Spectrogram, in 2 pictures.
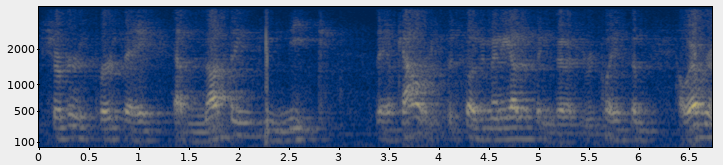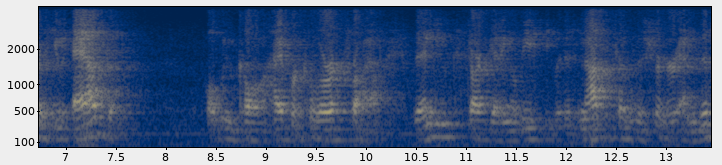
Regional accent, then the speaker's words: Boston, Massachusetts, United States; I come from Boston, Massachusetts, where it has been snowing for 4 days.

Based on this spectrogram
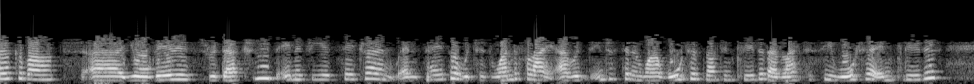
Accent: Nelson Mandela Bay, Eastern Cape, South Africa; as you probably know by now, I'm from the Nelson Mandela Bay Metro.

